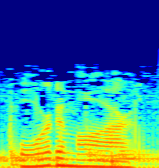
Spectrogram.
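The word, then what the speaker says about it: Orgrimmar: And it is pronounced Orgamar.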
